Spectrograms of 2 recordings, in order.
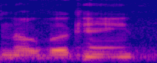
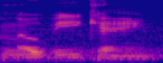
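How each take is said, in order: First: The first name ends in an 'uh' sound. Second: The first name ends in an 'ee' sound. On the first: The speaker calls it right. "but I guess it's Nova Kane" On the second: The speaker calls it wrong. "I've been saying it wrong, but I thought it was Novi Kane"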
